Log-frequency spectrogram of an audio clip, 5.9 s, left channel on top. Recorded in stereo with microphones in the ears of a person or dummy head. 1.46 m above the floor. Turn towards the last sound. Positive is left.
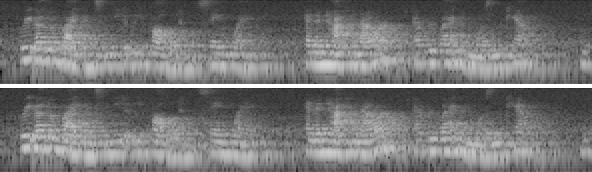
turn(degrees=20)  # may be behind; listen again after turning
